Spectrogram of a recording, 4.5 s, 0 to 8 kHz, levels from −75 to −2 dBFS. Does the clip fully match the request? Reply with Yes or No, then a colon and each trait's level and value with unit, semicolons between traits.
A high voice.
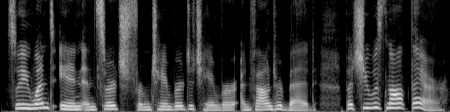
Yes: high, 225 Hz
